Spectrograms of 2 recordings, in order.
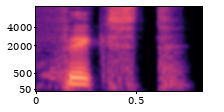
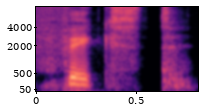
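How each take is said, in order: Both takes have the same delivery.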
